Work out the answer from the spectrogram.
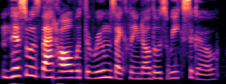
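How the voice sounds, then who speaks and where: A woman's voice: a little high, moderate pace, close to an everyday voice. A woman playing a young, anxious, curious castle servant who narrates her own story in an audio drama. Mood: nervous, musing. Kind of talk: first-person audio drama narration and dialogue.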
